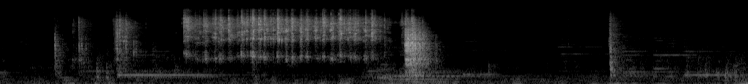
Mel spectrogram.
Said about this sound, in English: Oh, I don't know why I'm grabbing 10 dice.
